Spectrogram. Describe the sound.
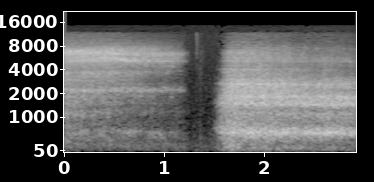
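Deep breathing during a relaxation exercise: two long, airy, steady breaths separated by a brief silent pause, moderately loud and without talk.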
